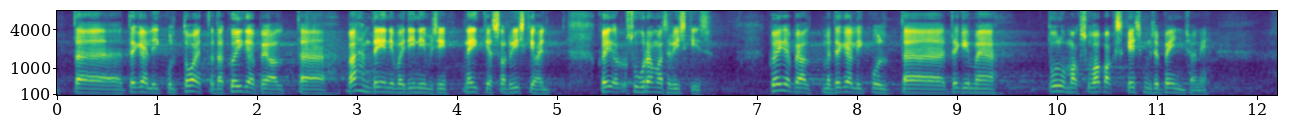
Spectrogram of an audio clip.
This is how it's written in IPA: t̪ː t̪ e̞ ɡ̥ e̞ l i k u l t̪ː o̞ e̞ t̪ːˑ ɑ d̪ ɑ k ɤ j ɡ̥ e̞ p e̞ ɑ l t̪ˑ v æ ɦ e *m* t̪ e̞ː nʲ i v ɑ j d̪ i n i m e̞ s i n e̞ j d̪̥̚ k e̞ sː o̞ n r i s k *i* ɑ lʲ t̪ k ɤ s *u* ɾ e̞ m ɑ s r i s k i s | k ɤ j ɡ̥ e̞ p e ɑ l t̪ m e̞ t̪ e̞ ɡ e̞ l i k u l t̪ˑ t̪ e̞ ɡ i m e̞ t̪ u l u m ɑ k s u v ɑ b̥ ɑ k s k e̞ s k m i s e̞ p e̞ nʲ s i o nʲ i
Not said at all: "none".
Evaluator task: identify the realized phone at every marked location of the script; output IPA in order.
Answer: m, i, uː

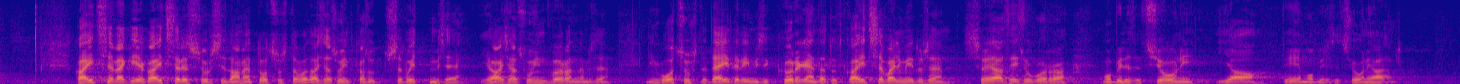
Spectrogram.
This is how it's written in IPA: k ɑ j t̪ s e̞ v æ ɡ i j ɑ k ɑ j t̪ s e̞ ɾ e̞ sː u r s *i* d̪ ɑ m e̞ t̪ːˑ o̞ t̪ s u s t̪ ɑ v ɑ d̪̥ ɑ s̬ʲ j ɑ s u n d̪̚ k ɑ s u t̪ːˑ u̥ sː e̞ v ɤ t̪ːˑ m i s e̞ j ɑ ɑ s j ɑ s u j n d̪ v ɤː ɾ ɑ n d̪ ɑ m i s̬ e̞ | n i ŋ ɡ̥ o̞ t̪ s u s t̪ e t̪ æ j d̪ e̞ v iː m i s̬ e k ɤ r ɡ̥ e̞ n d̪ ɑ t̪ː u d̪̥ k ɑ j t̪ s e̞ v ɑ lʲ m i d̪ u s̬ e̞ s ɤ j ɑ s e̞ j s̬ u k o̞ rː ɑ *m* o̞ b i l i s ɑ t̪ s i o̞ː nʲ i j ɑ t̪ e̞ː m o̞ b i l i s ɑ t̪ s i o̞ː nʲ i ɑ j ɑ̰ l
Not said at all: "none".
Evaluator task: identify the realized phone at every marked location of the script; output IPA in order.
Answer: i, m

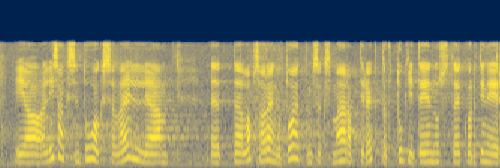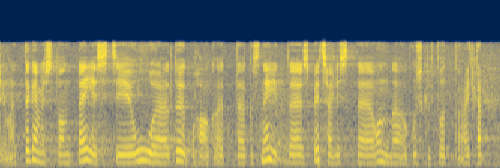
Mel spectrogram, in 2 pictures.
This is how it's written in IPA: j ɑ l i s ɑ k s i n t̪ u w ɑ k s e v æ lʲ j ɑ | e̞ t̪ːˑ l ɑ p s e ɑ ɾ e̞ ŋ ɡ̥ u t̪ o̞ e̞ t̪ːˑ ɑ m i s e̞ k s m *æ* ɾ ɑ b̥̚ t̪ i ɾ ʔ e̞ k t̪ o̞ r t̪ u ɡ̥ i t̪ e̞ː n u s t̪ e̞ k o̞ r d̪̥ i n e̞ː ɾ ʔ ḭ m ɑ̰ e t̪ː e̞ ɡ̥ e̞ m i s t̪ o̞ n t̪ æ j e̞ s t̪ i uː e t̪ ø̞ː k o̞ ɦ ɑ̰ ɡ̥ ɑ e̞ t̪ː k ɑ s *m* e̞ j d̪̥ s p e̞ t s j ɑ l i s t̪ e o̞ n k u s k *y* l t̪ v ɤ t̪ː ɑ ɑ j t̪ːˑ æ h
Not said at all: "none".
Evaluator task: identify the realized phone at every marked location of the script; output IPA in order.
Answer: æː, n, i

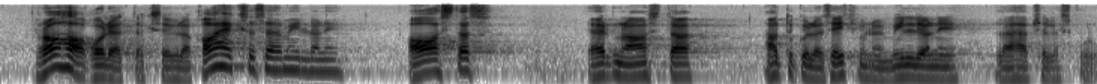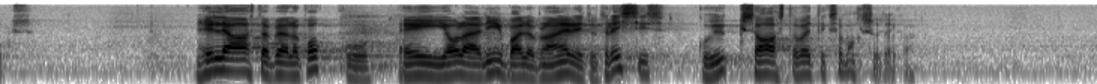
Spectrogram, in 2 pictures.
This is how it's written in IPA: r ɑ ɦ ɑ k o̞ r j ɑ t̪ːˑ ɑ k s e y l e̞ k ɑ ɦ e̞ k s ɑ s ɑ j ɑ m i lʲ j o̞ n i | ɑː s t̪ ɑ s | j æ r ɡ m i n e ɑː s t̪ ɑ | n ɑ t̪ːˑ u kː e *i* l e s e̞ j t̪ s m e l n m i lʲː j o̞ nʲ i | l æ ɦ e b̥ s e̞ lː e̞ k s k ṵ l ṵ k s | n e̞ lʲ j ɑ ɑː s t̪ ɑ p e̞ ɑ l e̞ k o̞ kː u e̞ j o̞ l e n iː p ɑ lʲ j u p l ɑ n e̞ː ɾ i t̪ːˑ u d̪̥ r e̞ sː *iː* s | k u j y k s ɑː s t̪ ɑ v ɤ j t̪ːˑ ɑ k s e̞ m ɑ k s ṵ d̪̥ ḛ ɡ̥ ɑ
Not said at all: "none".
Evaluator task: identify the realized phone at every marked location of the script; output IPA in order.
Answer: y, i

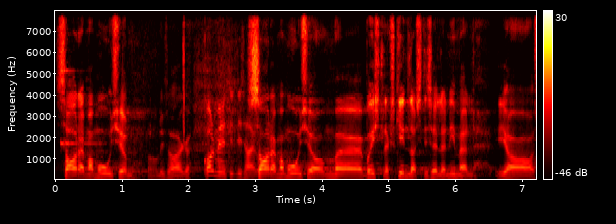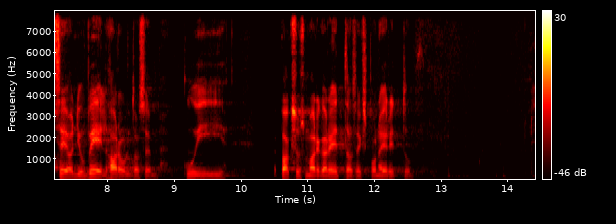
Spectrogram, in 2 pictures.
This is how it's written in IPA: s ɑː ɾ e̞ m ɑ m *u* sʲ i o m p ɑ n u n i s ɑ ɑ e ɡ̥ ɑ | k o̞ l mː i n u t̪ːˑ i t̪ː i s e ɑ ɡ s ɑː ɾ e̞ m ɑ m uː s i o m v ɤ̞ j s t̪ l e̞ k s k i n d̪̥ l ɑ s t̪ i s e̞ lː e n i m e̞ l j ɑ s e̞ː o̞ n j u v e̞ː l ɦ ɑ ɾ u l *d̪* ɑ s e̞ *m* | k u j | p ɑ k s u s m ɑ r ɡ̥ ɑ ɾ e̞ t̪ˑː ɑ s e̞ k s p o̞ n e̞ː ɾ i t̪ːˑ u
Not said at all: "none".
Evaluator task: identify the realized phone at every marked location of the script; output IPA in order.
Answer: uː, d̪, m

